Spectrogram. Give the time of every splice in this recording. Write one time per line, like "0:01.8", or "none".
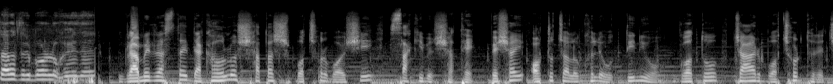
none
